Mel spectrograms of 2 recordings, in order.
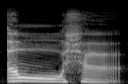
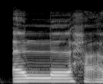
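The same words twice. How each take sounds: First: The L is held without release into ha. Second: The L is released with a bounce before ha. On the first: The speaker calls it right. "Harusnya bagaimana?" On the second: The speaker calls it wrong. "salahnya di situ"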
